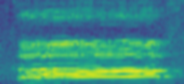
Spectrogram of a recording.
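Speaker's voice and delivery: "کاف" with a light k and open long "aa"; loud, held teacher's model of "کاف", not rounded; thin, light sound. Shown as a demonstration. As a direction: keep the vowel of "کاف" thin, said loudly. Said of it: "یہ باریک کرو".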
